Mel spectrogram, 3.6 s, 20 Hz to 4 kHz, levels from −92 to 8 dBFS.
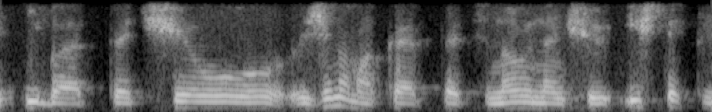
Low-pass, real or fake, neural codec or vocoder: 3.6 kHz; real; none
